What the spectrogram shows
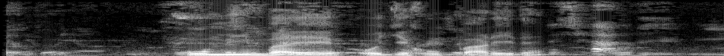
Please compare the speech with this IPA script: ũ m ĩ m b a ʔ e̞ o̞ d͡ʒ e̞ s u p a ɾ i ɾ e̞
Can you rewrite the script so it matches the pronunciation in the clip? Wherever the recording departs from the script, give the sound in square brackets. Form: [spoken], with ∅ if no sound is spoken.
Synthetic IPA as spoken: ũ m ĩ m b a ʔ e̞ o̞ d͡ʒ e̞ [h] u p a ɾ i ɾ e̞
